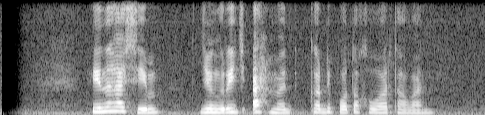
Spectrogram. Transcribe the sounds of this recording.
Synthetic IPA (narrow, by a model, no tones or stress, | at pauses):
ʔinaɦasɪm | d͡ʒɨŋrid͡ʒahmad̚kɨrdipɔt̪ɔkəwart̪awan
